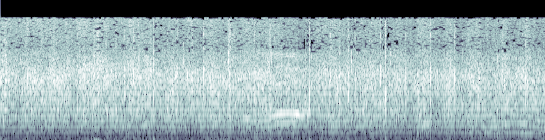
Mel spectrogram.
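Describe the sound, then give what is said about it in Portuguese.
A crowd claps steadily and loudly for a poet called up to recite poetry, a dense wash of many hands with faint voices and a brief cheer rising through the applause. “Vem aqui no meio, receba uma salva de palmas e fale uma poesia.”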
